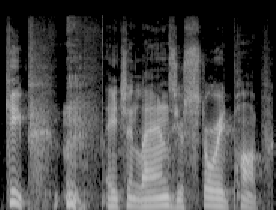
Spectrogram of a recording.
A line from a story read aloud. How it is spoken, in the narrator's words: cries she with silent lips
